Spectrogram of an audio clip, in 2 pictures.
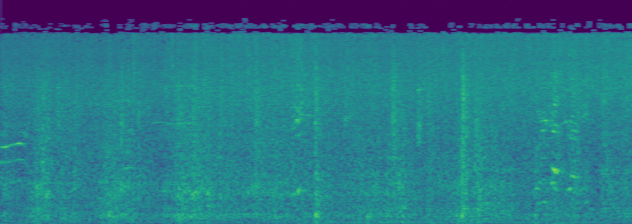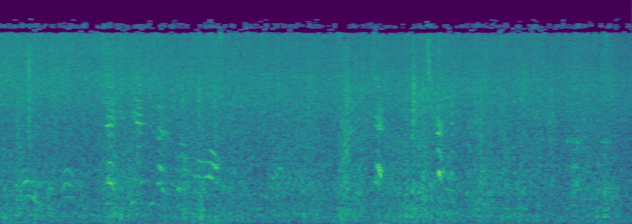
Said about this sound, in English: Yeah, just thunder showers, rain. Really? Probably the wettest June on record.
